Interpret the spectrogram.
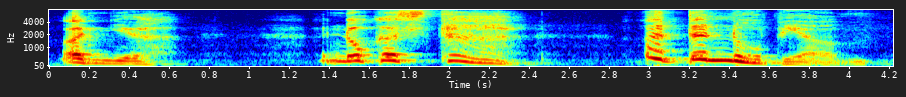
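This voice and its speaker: A woman's voice: medium pitch, huge pitch swings, extremely slow, breathy edge, exaggerated voice. A woman acting in an Ilocano audio drama as a concerned, motherly boss, with an Ilocano accent.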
